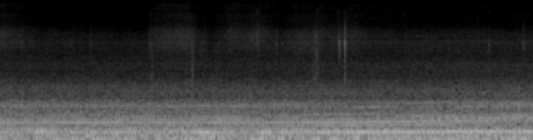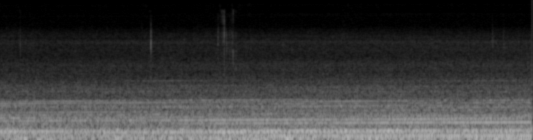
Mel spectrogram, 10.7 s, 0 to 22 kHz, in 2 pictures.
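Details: Falken FK510 tires: deep steady drone rising slightly with speed, no rhythmic knock; noisy tires humming on the road.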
